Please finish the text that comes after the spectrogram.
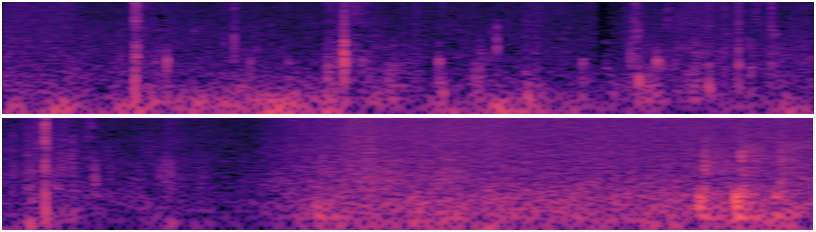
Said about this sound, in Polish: Gdzieś tu słyszymy dzięcioła. Tak, o. Na którym drzewie?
